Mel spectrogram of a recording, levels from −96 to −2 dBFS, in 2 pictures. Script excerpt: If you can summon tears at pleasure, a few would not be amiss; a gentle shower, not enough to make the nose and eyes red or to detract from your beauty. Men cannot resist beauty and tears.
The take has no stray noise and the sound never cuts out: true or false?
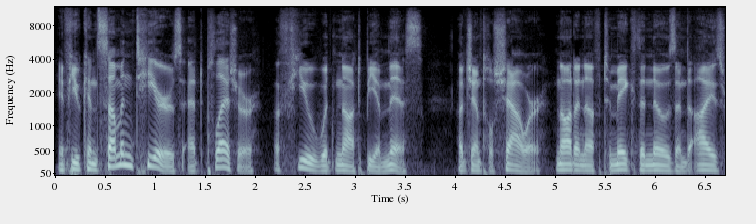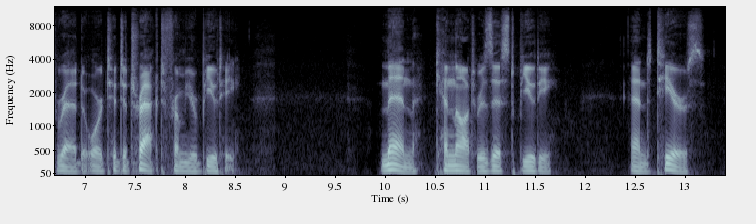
true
